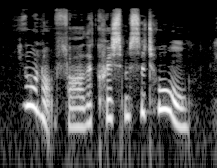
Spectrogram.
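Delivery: peeved, cross, high-pitched voice. Reading a story aloud, the narrator voices a character answering the young lady, cross. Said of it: "he said crossly".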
